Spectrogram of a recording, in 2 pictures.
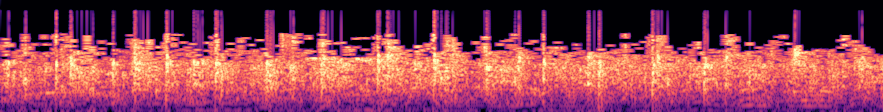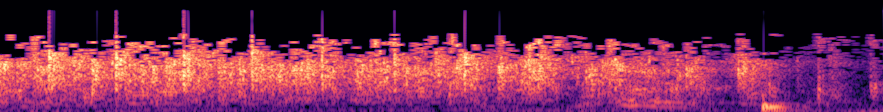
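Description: An audience applauds steadily for about eight seconds, a dense, loud wash of many hands clapping at once that thins slightly before a final thump near the end.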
